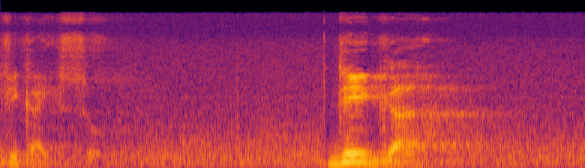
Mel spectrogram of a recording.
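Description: A man speaks briefly and calmly.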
